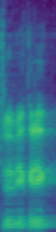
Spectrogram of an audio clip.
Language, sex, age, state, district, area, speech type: Odia, male, 60+, Odisha, Boudh, rural, spontaneous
